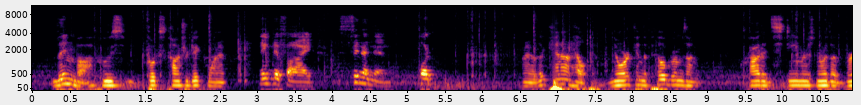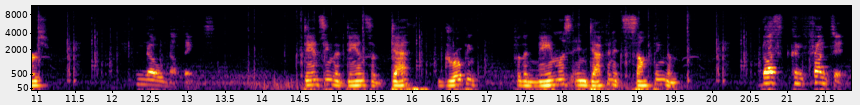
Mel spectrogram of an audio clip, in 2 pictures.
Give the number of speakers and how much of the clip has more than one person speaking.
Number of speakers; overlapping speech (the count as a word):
two, no overlap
